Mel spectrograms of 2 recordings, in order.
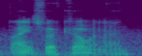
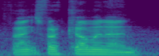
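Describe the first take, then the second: First: Softer muttered echo of the thanks; quiet repeat under the breath. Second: Said in the usual way. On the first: Real, not acted. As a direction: let it drop away as an afterthought. Repeats thanks, second time softer.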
